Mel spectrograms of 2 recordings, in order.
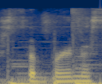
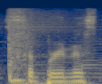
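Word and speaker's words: Shabrina: You can find me on um, Facebook under Sabrina Smith, Sabrina spelled with an H, S H A B R I N A.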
